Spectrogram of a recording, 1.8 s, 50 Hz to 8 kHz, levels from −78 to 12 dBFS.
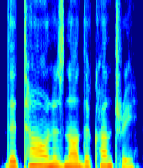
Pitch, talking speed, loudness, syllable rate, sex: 205 Hz, 200 wpm, -13 LUFS, 4.1 syllables/s, female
